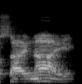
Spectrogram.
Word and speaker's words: Sinai: This, in English it is called Sinai, and it is Sai and Nai.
